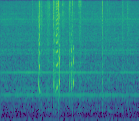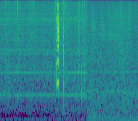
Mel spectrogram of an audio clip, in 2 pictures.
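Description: A few short squeaks and clicks from handling the brush-cap jar of liquid insulating coating: a cluster of three about a second in, and two more near four seconds.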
